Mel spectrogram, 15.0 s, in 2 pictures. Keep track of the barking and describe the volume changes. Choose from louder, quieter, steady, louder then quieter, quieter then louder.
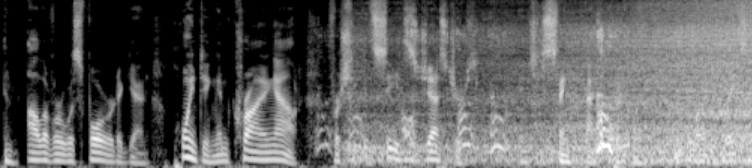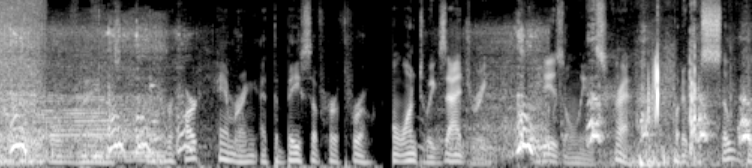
louder.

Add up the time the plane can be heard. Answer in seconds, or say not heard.
6 s.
